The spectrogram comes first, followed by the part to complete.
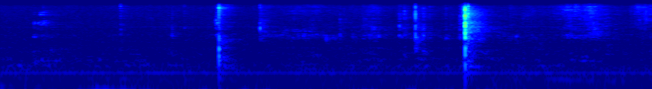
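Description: Oracle cards being drawn from a spread and turned over onto the table: a few sharp card clicks over a faint rustle, the two loudest about two and a half seconds apart.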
